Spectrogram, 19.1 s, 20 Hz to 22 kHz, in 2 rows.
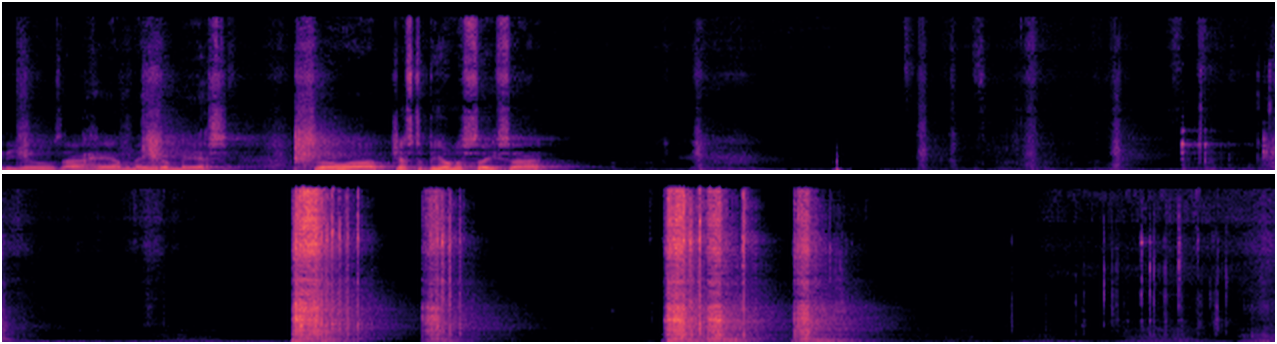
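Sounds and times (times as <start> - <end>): clinks of parts handled: 8.7 - 9.9, 17.0 - 19.0
power tool driving a socket: 11.8 - 13.2, 14.5 - 16.1.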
